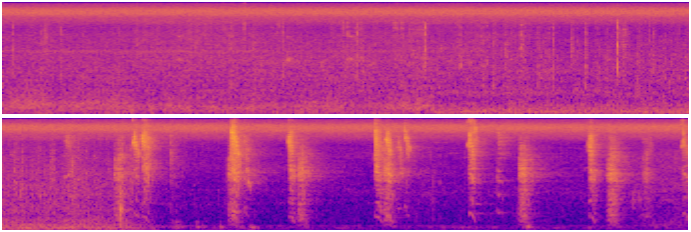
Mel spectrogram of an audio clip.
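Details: Langurs sitting in trees in an Indian forest give sharp, barking alarm calls in quick bursts that echo through the jungle, warning of an unseen danger, possibly a leopard or wild dogs, before the calls die down.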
